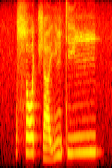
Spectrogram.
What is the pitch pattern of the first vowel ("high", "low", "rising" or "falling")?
high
